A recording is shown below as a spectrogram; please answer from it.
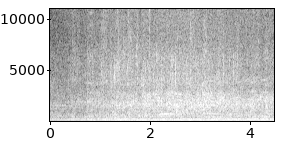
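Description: Audience applauding in a hall, swelling about a second in and easing off near the end, with a steady low hum underneath.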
